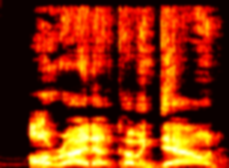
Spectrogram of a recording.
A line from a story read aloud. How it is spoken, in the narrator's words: called out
